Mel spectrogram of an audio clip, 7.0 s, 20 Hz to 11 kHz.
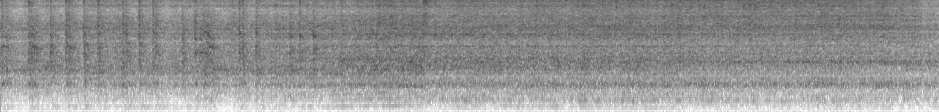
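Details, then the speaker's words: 1966 Dodge Dart 225 slant six, new cheap Autolite-style single-barrel carburettor gushed fuel: steady cranking about four turns a second that never fires; flooded engine, owner suspects sunk float or missing needle or seat. "you got to that choke open flooded yeah it's well it flooded when it flooded and then yeah now the chok's closed flooded clear the flood"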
